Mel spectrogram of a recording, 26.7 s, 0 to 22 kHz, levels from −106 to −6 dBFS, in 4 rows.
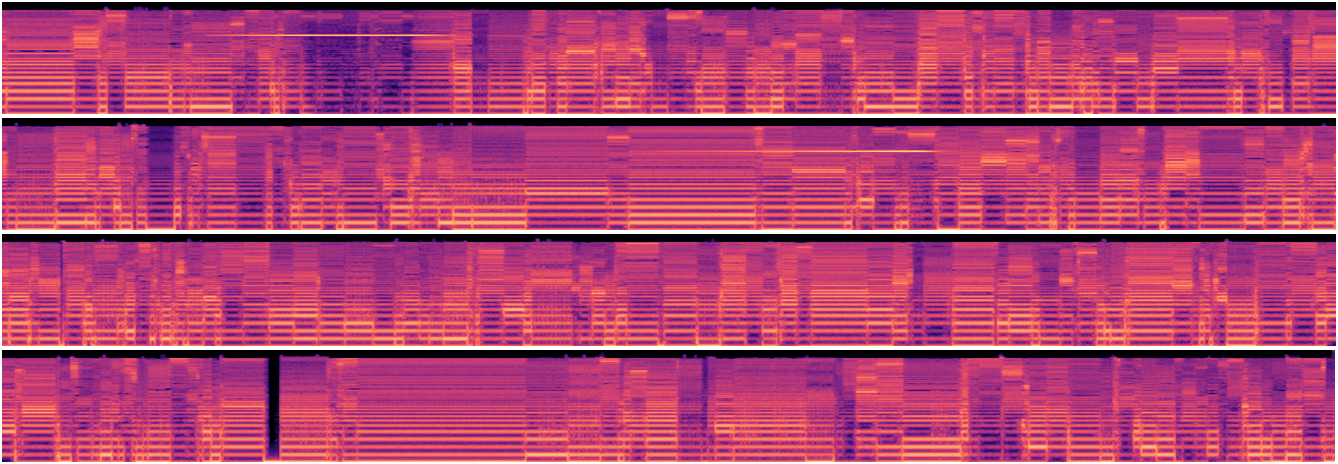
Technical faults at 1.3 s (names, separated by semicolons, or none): loudspeaker feedback squeal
